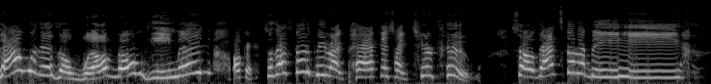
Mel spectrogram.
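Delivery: high, drawn-out, salesy infomercial announcer voice. Going over the package options with the other speaker, in an infomercial voice. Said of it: "Why are you doing that voice?".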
